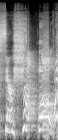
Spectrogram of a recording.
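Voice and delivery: playful high yell at a friend; mock shout. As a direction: snap it out half-laughing. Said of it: "And I was like".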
